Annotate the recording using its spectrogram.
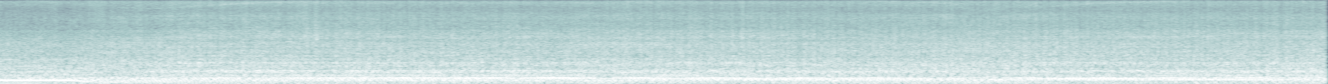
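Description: A bus interior rattles and rumbles over the road.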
